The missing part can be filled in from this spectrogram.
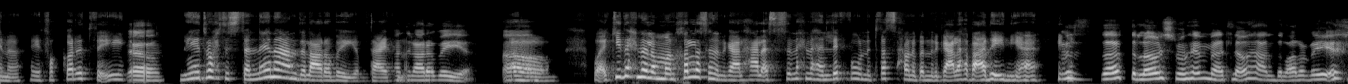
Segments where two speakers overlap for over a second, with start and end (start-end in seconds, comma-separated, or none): none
